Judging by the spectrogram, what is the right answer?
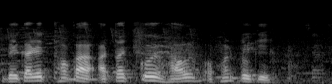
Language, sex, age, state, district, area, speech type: Assamese, male, 60+, Assam, Darrang, rural, read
